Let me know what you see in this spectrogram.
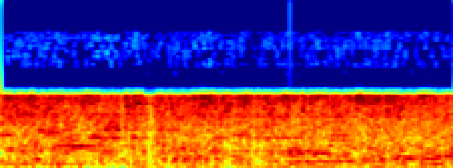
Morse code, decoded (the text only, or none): none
